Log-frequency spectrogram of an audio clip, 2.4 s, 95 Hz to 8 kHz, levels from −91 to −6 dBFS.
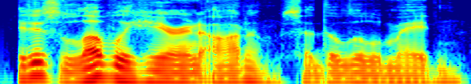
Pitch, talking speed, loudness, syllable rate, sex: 95 Hz, 255 wpm, -20 LUFS, 7.6 syllables/s, male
